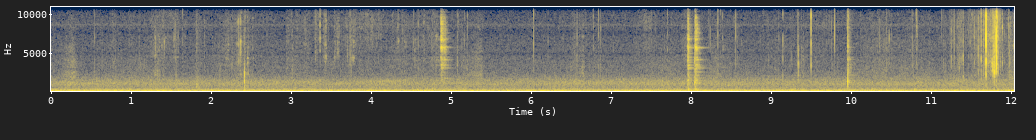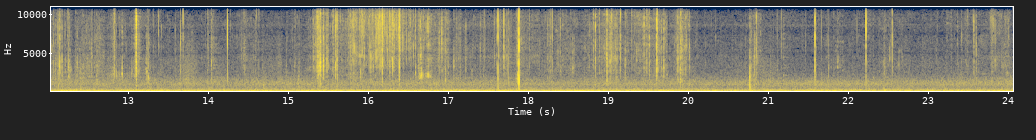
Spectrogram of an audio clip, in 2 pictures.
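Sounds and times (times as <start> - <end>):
low steady rumble: 0.0 - 24.0
wood fire crackling and popping: 15.2 - 20.1.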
